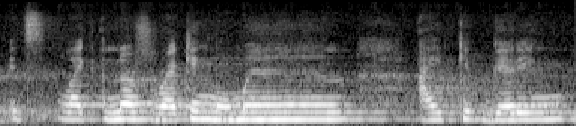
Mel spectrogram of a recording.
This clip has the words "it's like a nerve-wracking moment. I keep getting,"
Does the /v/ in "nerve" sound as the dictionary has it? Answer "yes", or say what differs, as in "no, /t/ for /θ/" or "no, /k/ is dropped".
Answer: no, /f/ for /v/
